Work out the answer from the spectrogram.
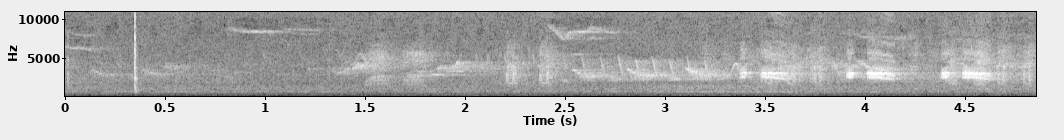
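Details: Song thrush singing, recorded 27 April 2016; soft, scratchy warbled notes build up, then a sharp, bright, clear phrase is repeated three times in quick succession, with a quiet background and a single click near the start.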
